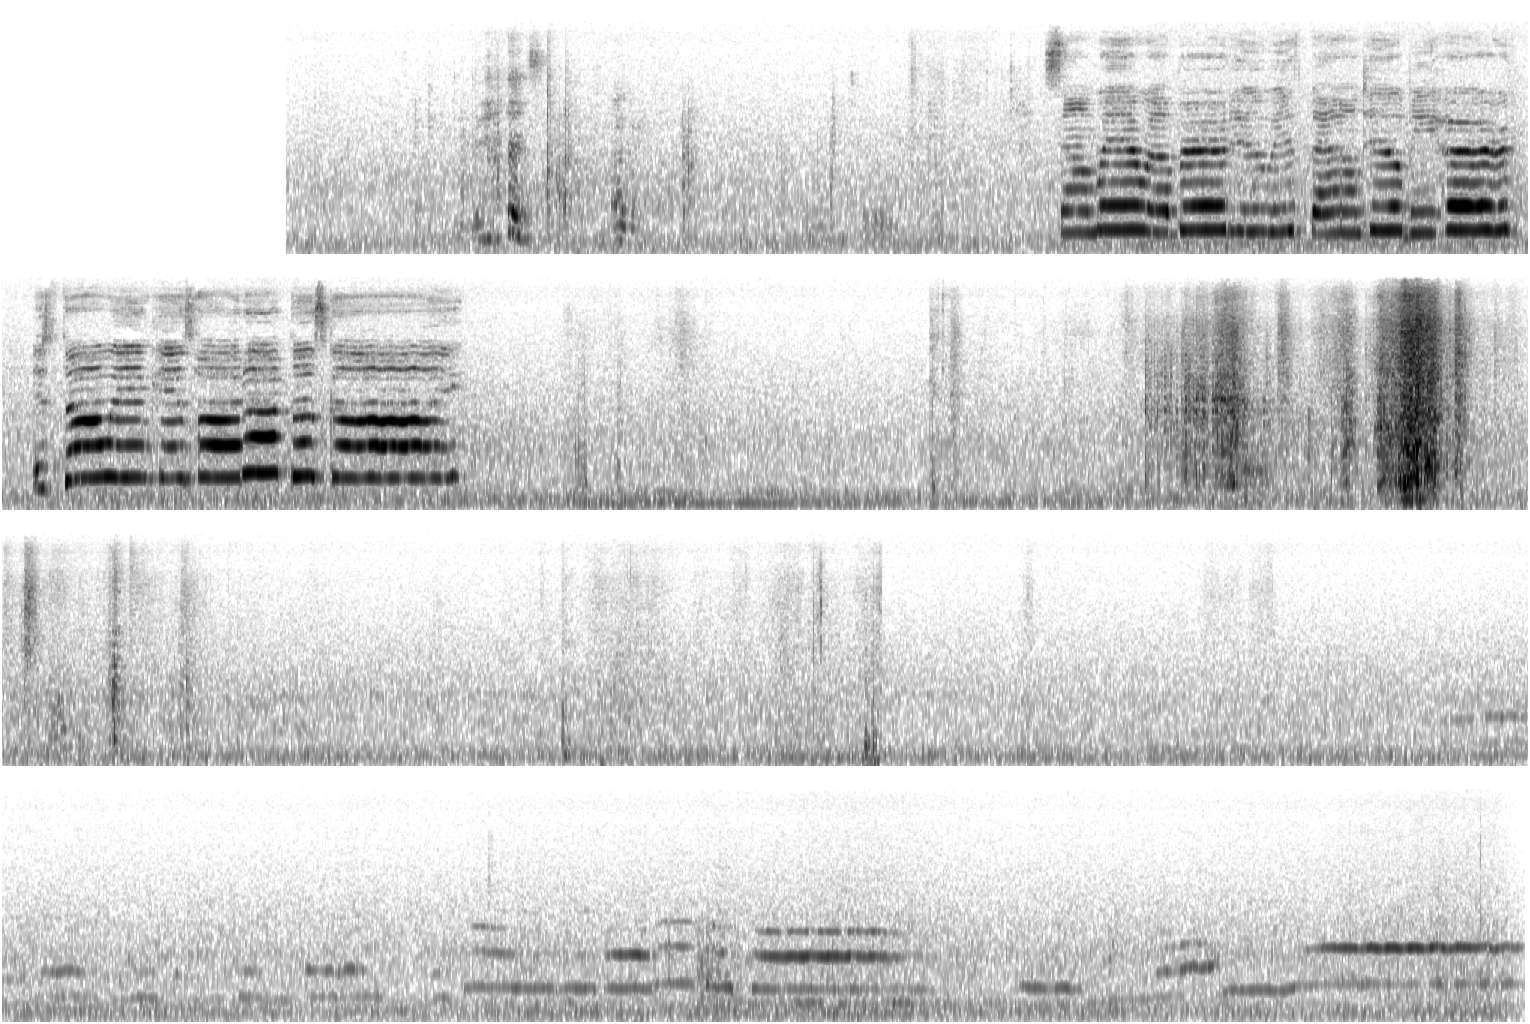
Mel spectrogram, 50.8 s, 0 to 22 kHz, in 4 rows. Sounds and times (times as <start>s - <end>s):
Child singing: 8.7s - 16.6s, 37.4s - 45.9s, 46.6s - 50.8s
Female singing: 8.7s - 16.6s, 37.4s - 45.9s, 46.6s - 50.8s.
